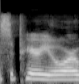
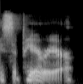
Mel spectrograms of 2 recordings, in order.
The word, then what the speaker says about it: superior: And then usually the superior, we put the accent on this final syllable, not just say superior.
